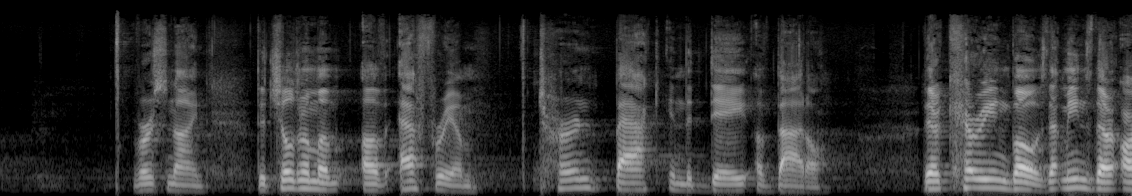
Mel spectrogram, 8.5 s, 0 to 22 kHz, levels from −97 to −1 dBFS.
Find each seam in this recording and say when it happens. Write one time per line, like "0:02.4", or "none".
0:04.0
